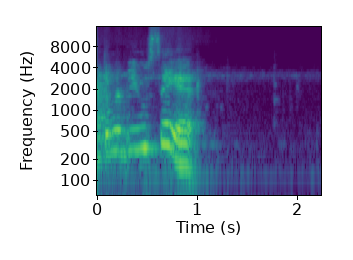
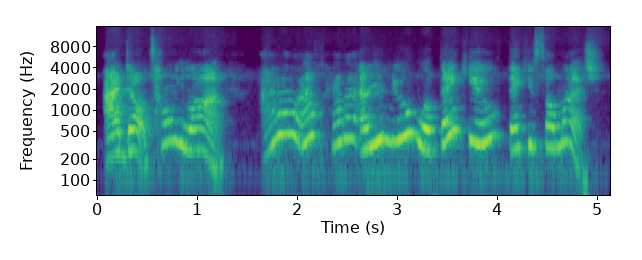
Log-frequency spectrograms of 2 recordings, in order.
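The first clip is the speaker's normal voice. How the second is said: high, delighted squeal of thanks; surprised and touched; 9 semitones higher than usual. Real, not acted. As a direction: caught off guard by a kind comment. Reading a touching viewer comment.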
